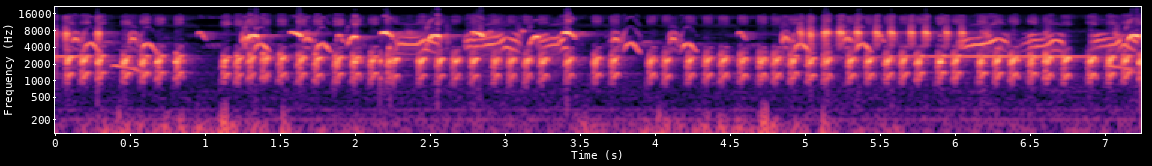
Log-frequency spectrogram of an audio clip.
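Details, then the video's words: Lure sound for attracting small birds: dense overlapping chorus of rapid repeated chipping notes with high, curling whistled phrases above, continuous throughout with brief pauses, plus faint low rumbling underneath. "SUARA PIKAT BURUNG KECIL PALING AMPUH YANG DI CARI PARA PEMIKAT BURUNG"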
